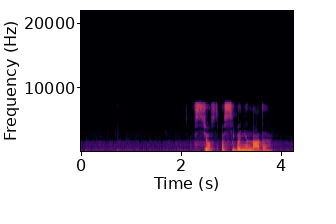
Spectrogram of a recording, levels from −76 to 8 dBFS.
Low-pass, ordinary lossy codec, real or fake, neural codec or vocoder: none; none; real; none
